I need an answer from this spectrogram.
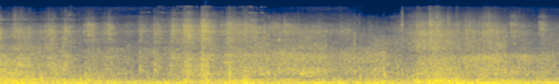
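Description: Double-stack intermodal well cars of a freight train rolling past at close range: a loud, steady rumble of steel wheels on rail, with a running series of clicks and knocks as the wheelsets pass.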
